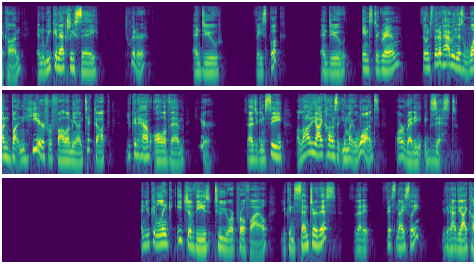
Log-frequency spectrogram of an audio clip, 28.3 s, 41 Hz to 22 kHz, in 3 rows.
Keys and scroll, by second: 1.8 t, 2.0 w, 2.0 i, 4.8 f, 4.9 a, 5.8 e, 7.1 i, 7.1 n, 12.5 t, 12.7 k, 16.1 f, 16.2 l, 16.4 k, 18.7 l, 18.9 i, 19.0 n, 19.1 k.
